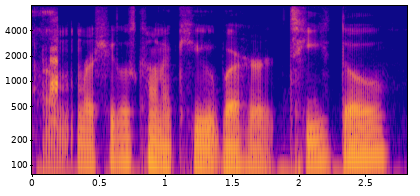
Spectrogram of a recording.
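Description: A man's voice: deep voice, lively intonation, normal speed, gravelly, darkish tone, a little hiss or hum. A man reacting to a video for a stream, talking crude, mocking and slangy. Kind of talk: casual reaction commentary.

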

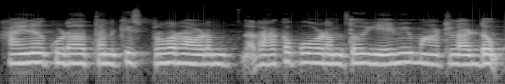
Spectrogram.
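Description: A woman's voice: medium pitch, flat delivery, moderate pace, muffled recording. A woman retelling a TV serial episode as a narrator in continuous storytelling. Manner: continuous storytelling, evenly paced.

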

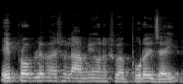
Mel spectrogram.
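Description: A young man from Bangladesh coaches his viewers in a casual, conversational way. He talks quickly with a slightly raised pitch. He mixes English words freely into his speech. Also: level tone, vocal fry, a little mellow. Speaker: business and productivity coach. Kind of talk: casual advice talk to camera.

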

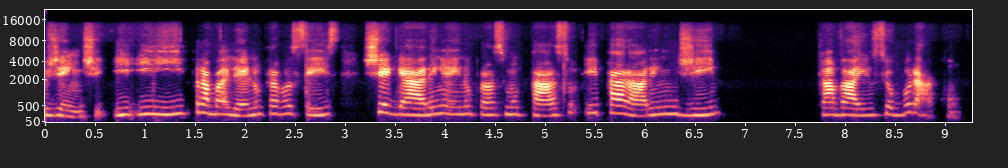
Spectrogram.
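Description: A woman, teaching a finance class on a video call in a frank, energetic way, firing off questions. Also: medium pitch, no room sound. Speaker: finance trainer. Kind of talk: online group class.

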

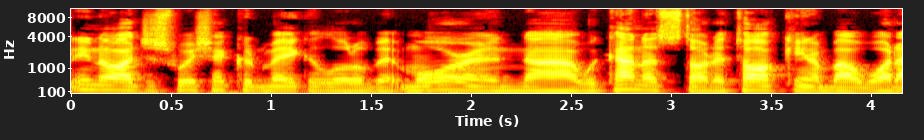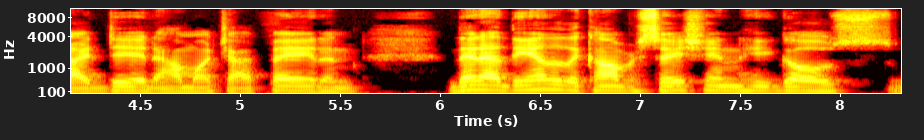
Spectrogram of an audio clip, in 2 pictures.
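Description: A Brazilian man in his thirties, speaking with a Brazilian Portuguese accent, is a guest on a studio interview, recounting his story as a dispatch manager. His voice is medium-pitched, fairly bright and clean, and his earnest delivery is full of "uh" and "um" pauses. He speaks into a desk podcast mic on a stand in a podcast studio with a branded backdrop.

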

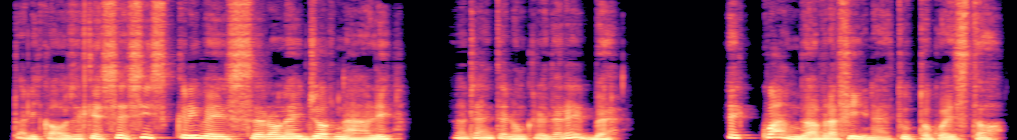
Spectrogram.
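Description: A tormented young village priest pours out his shame in pleading, self-accusing confessions, as a man reads him aloud. The voice is gravelly and husky. It suits a spoken-word story reading. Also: on the high side, expressive, unhurried, a little mellow, full character voice. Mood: anguished. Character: poor young village priest, ashamed and anguished.

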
